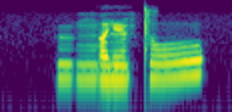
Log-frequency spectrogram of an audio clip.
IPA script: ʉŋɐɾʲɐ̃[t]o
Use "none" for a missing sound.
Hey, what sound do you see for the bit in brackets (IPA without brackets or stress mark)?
t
